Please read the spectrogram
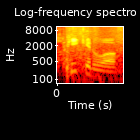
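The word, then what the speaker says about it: Pekinwoof: I thought it was Peck and Wolf because that's how it looks phonetically, but it's Peek and Wolf because it's named after a Pekingese dog.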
